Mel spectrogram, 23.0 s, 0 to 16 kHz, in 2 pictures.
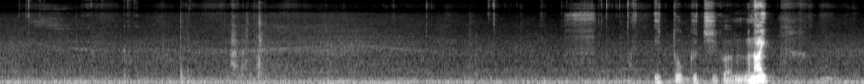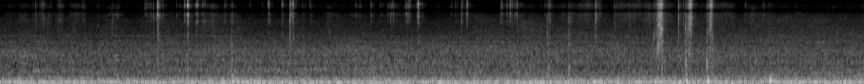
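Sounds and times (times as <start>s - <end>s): small tools clicking and scraping: 5.6s - 8.7s, 13.4s - 15.7s, 16.3s - 21.1s.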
